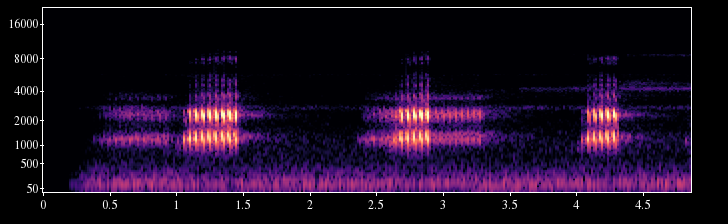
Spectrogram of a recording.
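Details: Cope's gray treefrog giving short, harsh, buzzy trills repeated every couple of seconds; flat in pitch and more continuous, with less distinct pulses than the gray treefrog.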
